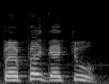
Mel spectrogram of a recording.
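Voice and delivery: lightly voiced sugar daddy; doting dad voice. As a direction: coo it like an indulgent father. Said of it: "je le voyais comme ça".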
